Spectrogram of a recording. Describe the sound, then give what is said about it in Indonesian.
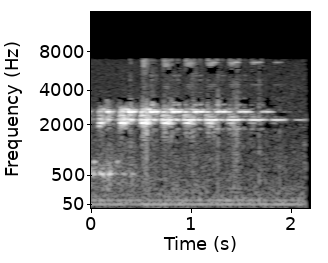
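An electronic telephone ring from an incoming call to a phone-in program: a steady, high warbling tone with brief breaks that runs for about two seconds and fades slightly at the end, with no talk over it. “sudah ada penelpon yang masuk, kita angkat.”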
